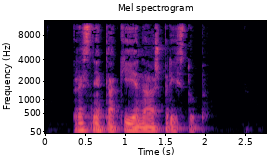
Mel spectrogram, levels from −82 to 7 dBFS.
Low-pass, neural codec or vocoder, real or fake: 10.8 kHz; none; real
